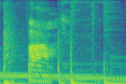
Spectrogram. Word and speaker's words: bath: Thief cloth and bath remember the sound is mispronounced as T so it's not pronounced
